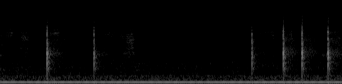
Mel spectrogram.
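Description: Chalk or marker taps and strokes on a board during a combustion lecture, a series of short sharp marks spaced irregularly, moderately close, over a steady low hum with no talking.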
